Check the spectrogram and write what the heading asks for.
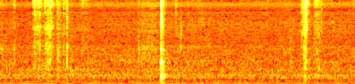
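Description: Clear plastic wrapping being peeled off a plush doll, crinkling faintly in short spells, with one sharp click about two seconds in.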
